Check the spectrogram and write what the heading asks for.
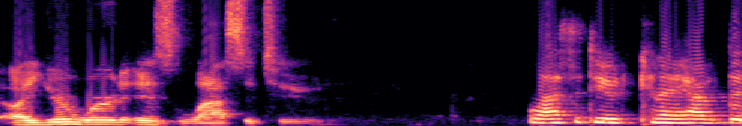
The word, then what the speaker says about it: lassitude: a lassitude is middle french from latin um lassitude are there any alternate pronunciations it can be lassitude or lassitude lassitude l a s s i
